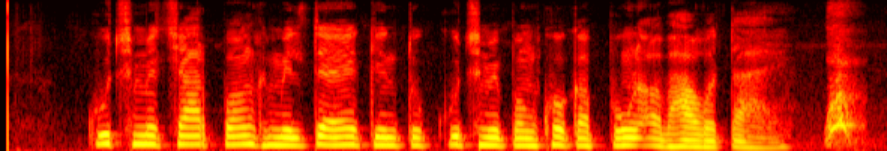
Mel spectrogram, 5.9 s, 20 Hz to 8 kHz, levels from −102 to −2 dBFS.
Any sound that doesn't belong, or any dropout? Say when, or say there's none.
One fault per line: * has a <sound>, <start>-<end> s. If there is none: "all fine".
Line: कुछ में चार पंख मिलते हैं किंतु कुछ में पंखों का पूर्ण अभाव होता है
* has a bark, 5.5-5.8 s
